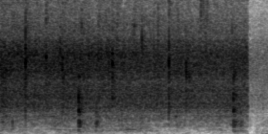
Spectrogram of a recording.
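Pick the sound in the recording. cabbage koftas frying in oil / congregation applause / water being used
cabbage koftas frying in oil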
